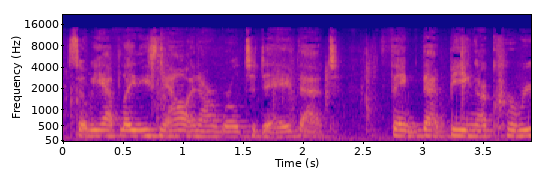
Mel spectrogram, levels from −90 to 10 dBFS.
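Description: From 2.85 s to the end, a train of clicks appears: about fifteen sharp pops at roughly 13.8 per second, unevenly spaced and peaking near the sound's own level, likely from electrical interference. Spectrograms show thin broadband vertical streaks; waveforms show narrow spikes.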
